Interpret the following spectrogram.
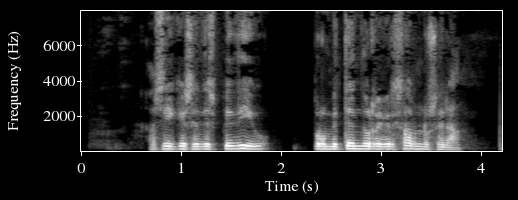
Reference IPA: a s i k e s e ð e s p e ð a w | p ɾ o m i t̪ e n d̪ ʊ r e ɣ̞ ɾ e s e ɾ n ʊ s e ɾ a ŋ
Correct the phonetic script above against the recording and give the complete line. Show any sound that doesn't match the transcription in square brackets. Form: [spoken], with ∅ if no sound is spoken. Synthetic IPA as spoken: a s i k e s e ð e s p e ð [i] w | p ɾ o m [e] t̪ e n d̪ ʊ r e ɣ̞ ɾ e s [a] ɾ n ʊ s e ɾ a ŋ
